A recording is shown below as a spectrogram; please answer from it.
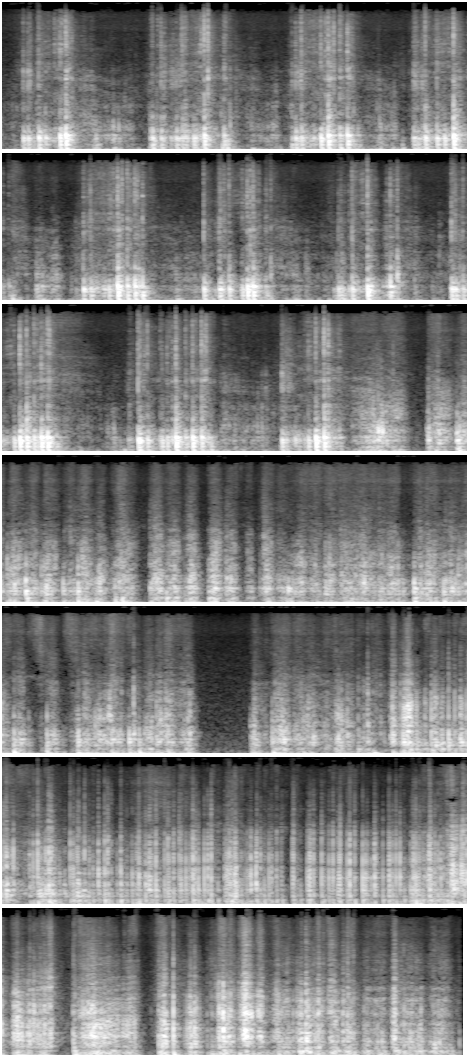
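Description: Fingers scratching a shaggy rug: separate strokes about once a second at first, then fast, continuous scratching from about halfway in, broken by a short dropout.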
